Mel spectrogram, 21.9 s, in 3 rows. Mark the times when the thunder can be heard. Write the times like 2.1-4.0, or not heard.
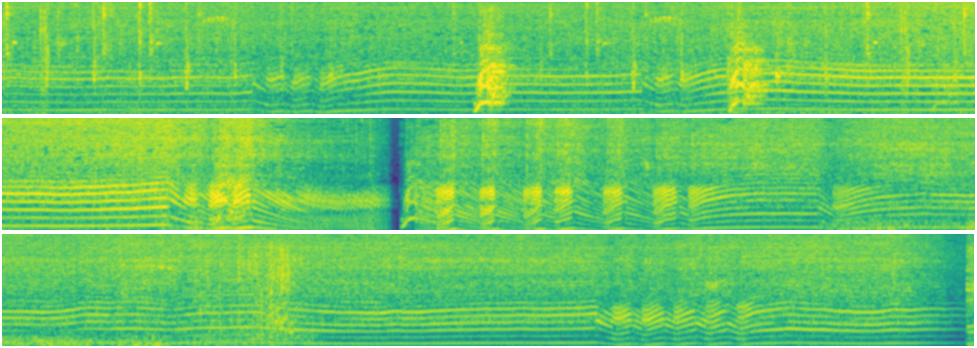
13.4-17.1.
